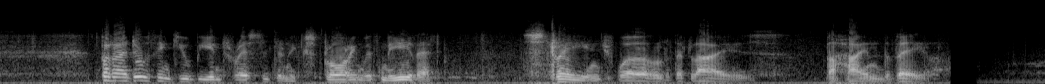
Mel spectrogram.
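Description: An elderly man speaks calmly and deliberately, close by.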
